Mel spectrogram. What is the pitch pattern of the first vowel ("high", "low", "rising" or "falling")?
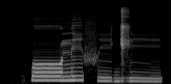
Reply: high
